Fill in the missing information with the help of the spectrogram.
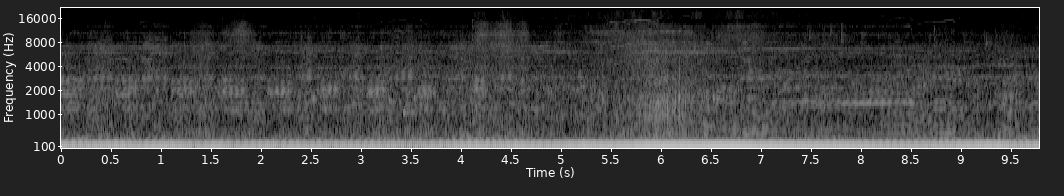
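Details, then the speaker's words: Percussive vibration massage device used on a very large man with years of tension during a chiropractic/osteopathic myofascial release session: steady low motor hum with buzzing and fast, fairly regular pulsing in a small room. "彼には、波動、振動、打撃を通じて筋膜全体に作用するタイプの機械を使用します。"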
